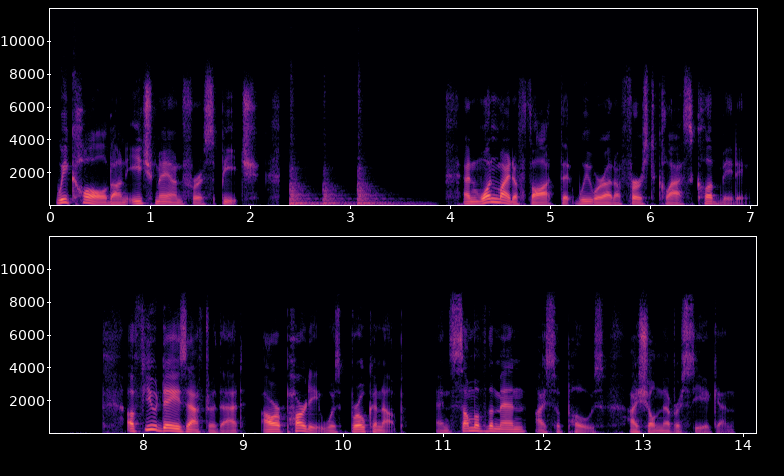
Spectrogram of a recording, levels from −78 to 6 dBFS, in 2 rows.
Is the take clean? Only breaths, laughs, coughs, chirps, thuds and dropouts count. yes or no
no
